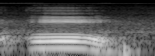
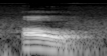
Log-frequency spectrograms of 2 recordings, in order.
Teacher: इनके उच्चारण में हमारा जो मुख है वो आधा खुलता है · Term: अर्धविवृत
